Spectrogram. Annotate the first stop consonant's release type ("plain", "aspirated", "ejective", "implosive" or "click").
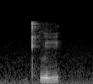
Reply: aspirated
